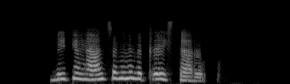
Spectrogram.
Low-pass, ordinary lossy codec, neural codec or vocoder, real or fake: none; none; codec, 16 kHz, 0.5 kbps, FreqCodec, smaller model; fake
